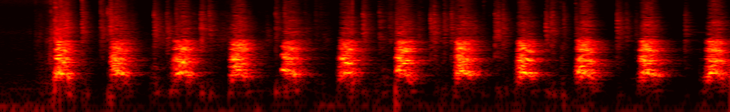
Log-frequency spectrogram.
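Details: Giant Schnauzer named Zero, a female pet dog, barking in a tantrum after being told to stay out of the kitchen indoors; loud, even woofs repeated about every half second, eleven in a steady run.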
